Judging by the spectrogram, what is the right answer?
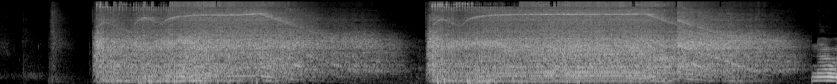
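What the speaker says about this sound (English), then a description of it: "Let's put it now on hammer drilling." A Parkside hammer drill, model PBH 1050 B2 or PBH 1500 D4, hammer drilling into brick in two loud bursts of roughly three seconds each, with a rattling impact texture over the motor whine and a short pause between.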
